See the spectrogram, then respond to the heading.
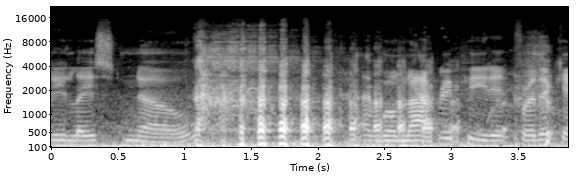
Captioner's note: laughing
